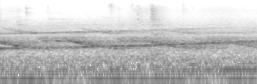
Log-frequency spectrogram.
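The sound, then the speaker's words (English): An ambulance siren wails steadily outside, its tone sweeping up and down over a constant low rumble of traffic, heard through open windows. “I apologise for that ambulance in the background.”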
